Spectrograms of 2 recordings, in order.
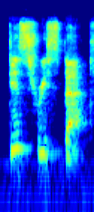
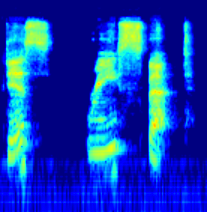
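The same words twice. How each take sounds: First: Said in the usual way. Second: Disrespect said slowly, each syllable pulled apart. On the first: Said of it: "Let's try the word disrespect". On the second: Shown as a demonstration. Teacher models Disrespect slowly for the class, syllable by syllable. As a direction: stretch Disrespect out into dis, re, spect. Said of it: "Three syllables".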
